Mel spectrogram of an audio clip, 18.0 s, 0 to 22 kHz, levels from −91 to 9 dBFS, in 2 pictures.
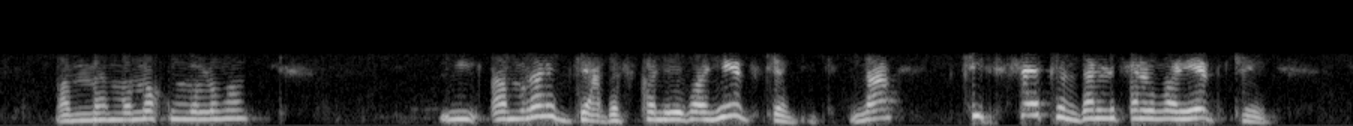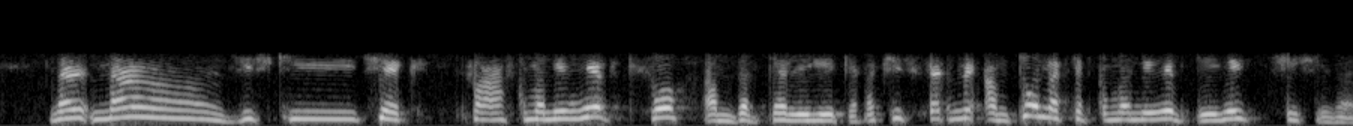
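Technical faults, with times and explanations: Throughout, tandem speech coding: the speech passed through four low-rate speech codec stages in sequence, each recoding prior damage, leaving rough, muffled, warbly sound with nothing above 3.5 kHz.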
